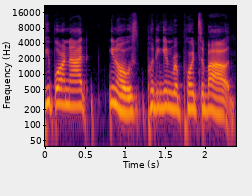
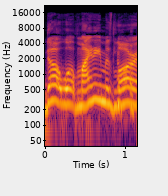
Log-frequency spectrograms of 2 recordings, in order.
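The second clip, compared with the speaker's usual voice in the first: usual speaking voice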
